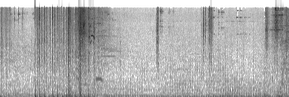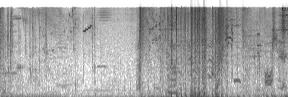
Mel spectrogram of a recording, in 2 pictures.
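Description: Gunfire rattles in rapid bursts.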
